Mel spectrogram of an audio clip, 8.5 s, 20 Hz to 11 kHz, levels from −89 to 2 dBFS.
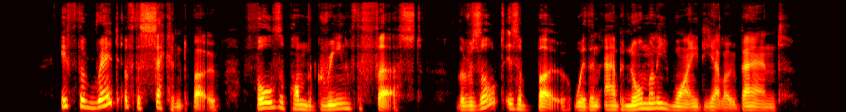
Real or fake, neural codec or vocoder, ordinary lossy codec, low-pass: real; none; none; 9.9 kHz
